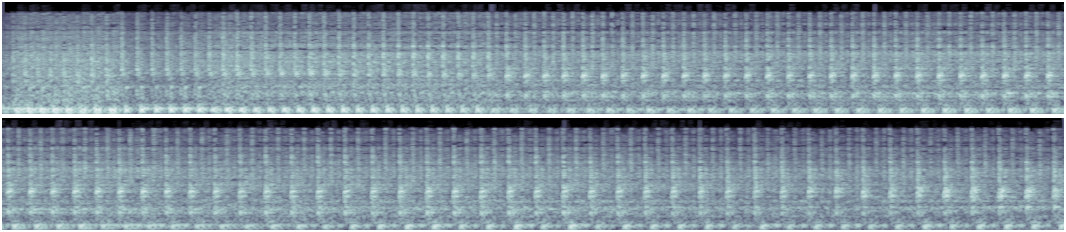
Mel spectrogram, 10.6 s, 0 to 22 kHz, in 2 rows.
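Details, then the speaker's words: Royal Enfield Diesel Bullet 350 single-cylinder diesel, just started and idling: hard, regular tak-tak-tak knock. This is piston slap from a worn piston or worn piston/liner, and the engine is being opened for rebuild a second time. "ये जो sound आप सुन रहे हो टक टक टक टक टक आवाज ये है अपना पिस्टल लाइटिंग का आवाज है ये क्या है कि आपका जो पिस्टन है वो थोड़ा गिस चुका है या पिस्टन वल घिस चुका है उसकी वजह से यह साउंड आ रहा है"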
